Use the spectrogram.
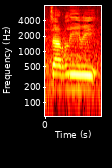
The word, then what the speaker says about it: Charly: Walau dalam ejaan tulisan itu ada I yang satu Y, namun dalam artikulasi dan cara membacanya tetap Muhammad Charlie Panhoten.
